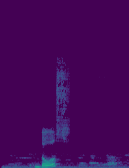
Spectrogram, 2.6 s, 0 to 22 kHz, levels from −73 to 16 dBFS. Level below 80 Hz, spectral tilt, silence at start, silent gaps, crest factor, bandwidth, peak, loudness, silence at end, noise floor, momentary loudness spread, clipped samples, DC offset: -56 dBFS; -6 dB/octave; 0.05 s; none; 18 dB; 15 kHz; -14 dBFS; -28 LUFS; 0.25 s; -50 dBFS; 26 LU; under 0.1%; under 0.1%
